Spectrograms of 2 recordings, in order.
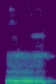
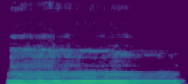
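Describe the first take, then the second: First: The hum sounds squeezed and strained. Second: The hum sounds easy and relaxed. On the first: The speaker calls it wrong. "it would sound very strained" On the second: The speaker calls it right. "an easy production where these muscles are pretty relaxed"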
